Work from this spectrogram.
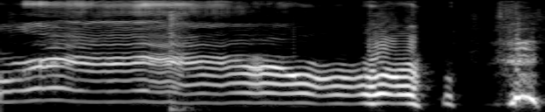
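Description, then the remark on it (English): A voice imitates a cat meowing with one long, drawn-out, wavering, ghostly meow, loud, followed by a couple of short, clipped vocal sounds. “When the cat is like in the ether and meowing, it says ghostly”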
